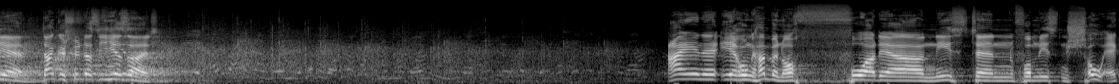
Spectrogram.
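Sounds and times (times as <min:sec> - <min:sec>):
speech: 0:00.0 - 0:01.8, 0:06.7 - 0:11.1
audience clapping: 0:00.0 - 0:06.8.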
